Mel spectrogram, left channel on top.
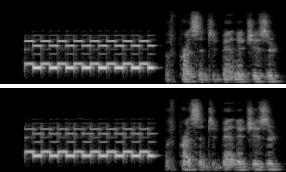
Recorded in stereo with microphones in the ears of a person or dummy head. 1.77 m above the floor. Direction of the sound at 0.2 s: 20° left (ahead or behind).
